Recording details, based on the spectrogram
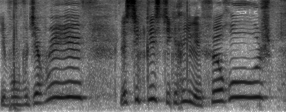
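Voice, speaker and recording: Very fast and high-pitched, a woman's put-on character voice swings very widely in pitch. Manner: annoyed.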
